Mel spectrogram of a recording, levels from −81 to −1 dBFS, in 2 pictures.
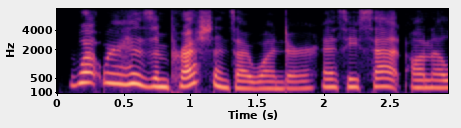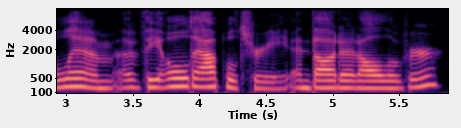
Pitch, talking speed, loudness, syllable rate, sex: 230 Hz, 225 wpm, -19 LUFS, 5.0 syllables/s, female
